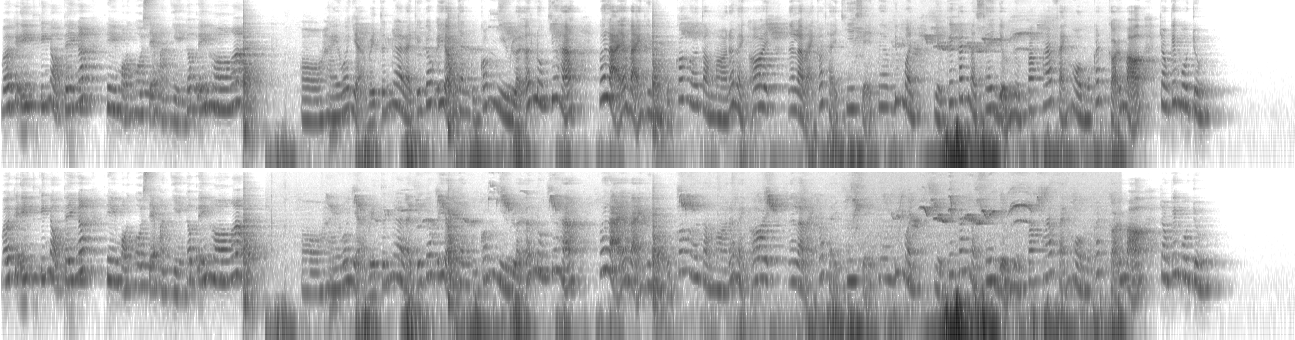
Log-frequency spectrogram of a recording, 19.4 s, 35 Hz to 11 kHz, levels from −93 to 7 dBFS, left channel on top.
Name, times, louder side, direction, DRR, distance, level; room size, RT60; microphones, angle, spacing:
voice 1, 0.0-3.7, equal, 5° right, -4 dB, 1.2 m, -33 dB
sound 1, 2.1-4.0 4.4-7.0 7.6-7.9 8.6-8.7 9.2-10.1 10.6-10.7, left 1 dB, 25° left, 0.8 m, -39 dB
sound 2, 4.0-4.6 4.9-5.0 5.2-9.3 9.8-10.7 11.0-16.8, right 3 dB, 80° right, 0.5 m, -29 dB
voice 2, 4.5-18.1, left 3 dB, 60° left, 6 dB, 0.5 m, -33 dB
9.0 x 5.0 x 2.8 m, 0.85 s
head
